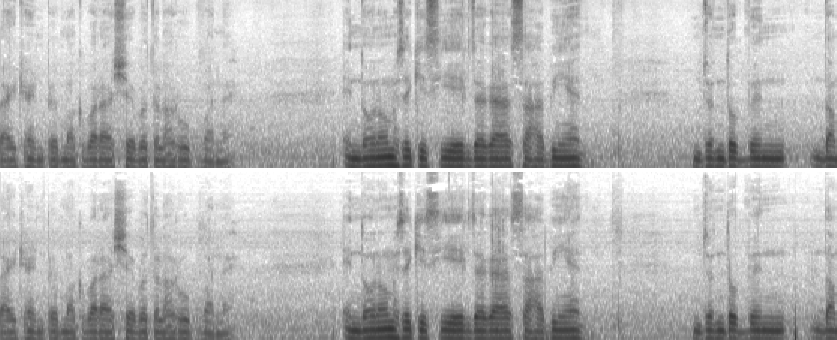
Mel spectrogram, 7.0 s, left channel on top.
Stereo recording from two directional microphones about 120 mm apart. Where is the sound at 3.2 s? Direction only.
15° left (ahead or behind); by 6.9 s 30° left (ahead or behind).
